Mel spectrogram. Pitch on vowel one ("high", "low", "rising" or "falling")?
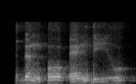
falling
